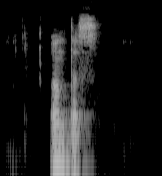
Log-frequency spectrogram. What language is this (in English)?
Portuguese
